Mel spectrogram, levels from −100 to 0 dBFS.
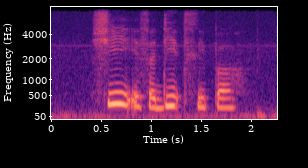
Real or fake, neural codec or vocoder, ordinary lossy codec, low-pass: real; none; none; 7.2 kHz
